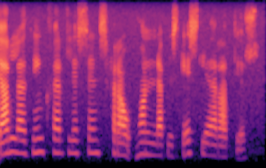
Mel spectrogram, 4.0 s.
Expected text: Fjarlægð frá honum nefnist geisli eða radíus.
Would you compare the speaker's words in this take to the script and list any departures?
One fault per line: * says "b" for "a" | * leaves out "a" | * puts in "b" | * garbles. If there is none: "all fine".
* puts in "hringferilsins"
